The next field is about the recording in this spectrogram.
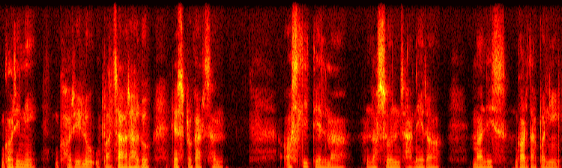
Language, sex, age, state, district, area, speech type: Nepali, male, 18-30, West Bengal, Darjeeling, rural, spontaneous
